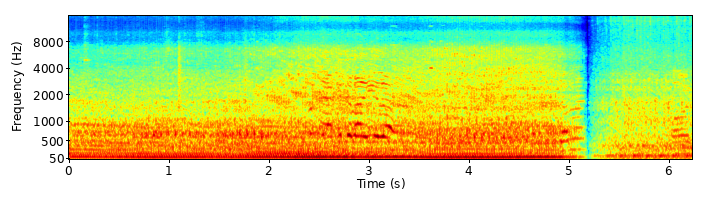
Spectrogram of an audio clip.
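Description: A tractor engine roars loudly up close.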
